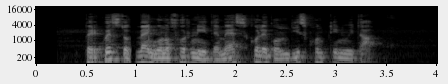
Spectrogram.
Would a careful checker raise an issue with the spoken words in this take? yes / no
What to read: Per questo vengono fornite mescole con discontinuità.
no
